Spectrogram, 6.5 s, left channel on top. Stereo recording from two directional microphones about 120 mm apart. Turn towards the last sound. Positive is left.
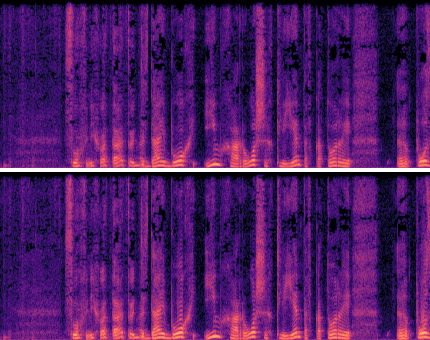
turn(degrees=-30)  # may be behind; listen again after turning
